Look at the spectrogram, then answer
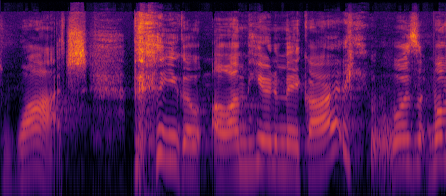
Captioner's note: laughs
